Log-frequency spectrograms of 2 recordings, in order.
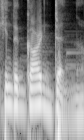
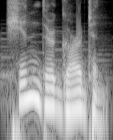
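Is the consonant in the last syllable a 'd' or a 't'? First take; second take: d; t. First: The last syllable is said with a d sound. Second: The last syllable is said with a t sound. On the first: The speaker calls it wrong. "不是kindergarten 不是花园garden" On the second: The speaker calls it right. "它是garden。OK，我们再说一次"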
